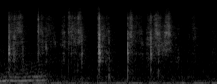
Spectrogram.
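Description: Tarot cards shuffled and pulled from the deck, a run of soft, quick papery riffles and flicks, close and fairly quiet, with no voice over them.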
